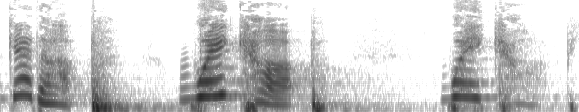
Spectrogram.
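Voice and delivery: Jesus calling loud to those outside; loud command. Retold or imitated. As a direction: summon the girl back to life. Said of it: "in a loud voice".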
